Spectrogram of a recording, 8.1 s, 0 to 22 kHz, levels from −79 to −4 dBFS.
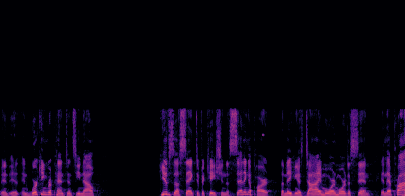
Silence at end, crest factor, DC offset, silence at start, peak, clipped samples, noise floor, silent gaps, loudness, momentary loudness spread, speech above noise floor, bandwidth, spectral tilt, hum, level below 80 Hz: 0 s; 18 dB; under 0.1%; 0 s; -20 dBFS; under 0.1%; -83 dBFS; none; -38 LUFS; 6 LU; 45 dB; 10.5 kHz; -3.5 dB/octave; none; -70 dBFS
